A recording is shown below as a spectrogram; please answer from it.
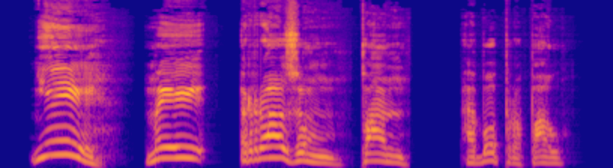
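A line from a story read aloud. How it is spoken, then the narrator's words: Trembling but stubborn voice. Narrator (Ukrainian): тремтячим, але впертим голосом відказав Карсон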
